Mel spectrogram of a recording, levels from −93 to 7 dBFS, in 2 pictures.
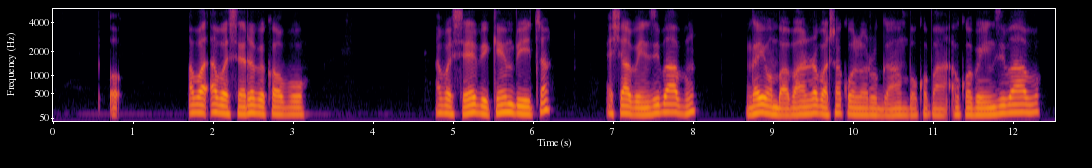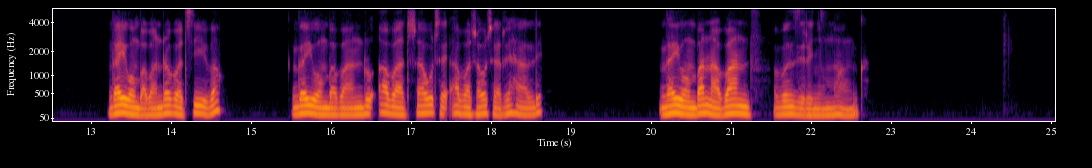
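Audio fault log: No audible faults detected.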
